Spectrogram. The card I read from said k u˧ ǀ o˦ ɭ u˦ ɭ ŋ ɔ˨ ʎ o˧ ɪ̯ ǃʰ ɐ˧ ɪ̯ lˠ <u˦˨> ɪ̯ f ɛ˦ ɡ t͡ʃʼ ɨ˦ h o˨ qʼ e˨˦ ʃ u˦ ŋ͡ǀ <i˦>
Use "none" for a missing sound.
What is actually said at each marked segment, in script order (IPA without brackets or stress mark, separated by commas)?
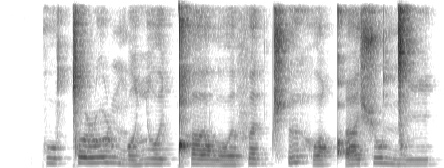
u˨, i˦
